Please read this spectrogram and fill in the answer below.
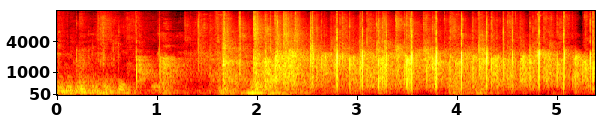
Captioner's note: members applauding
